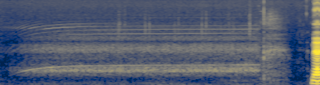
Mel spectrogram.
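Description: Electric hot knife held against the frayed end of a nylon zipper tape to melt and seal the raveling. It gives a faint, steady high whine that rises briefly as it starts and cuts off a little past three seconds in.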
